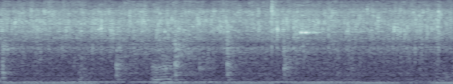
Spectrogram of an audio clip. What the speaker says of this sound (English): add the garlic to that shrimp because that shrimp's almost done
